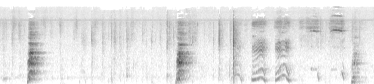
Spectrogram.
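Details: Three-week-old Cardigan Welsh Corgi puppies giving loud, rough yelps, then a run of higher, arched whining squeals. The cries come in uneven bursts, with soft rustling between them.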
